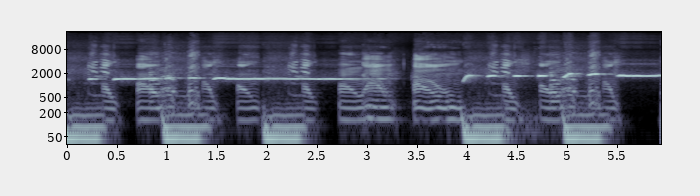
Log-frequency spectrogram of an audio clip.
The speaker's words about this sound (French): soudain j'ai l'audace de siffloter.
